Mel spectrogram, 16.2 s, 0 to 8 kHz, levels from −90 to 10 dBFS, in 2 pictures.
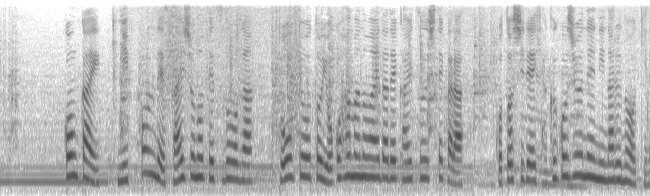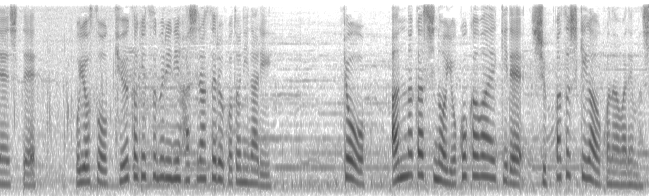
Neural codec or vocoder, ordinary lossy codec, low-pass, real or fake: none; none; 7.2 kHz; real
